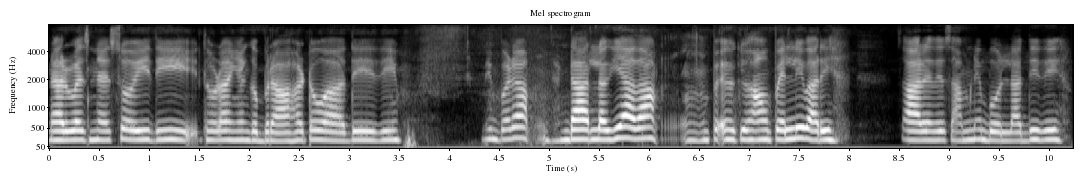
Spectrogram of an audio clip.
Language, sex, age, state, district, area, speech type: Dogri, female, 18-30, Jammu and Kashmir, Reasi, rural, spontaneous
